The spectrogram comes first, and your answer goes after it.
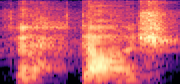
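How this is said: The r is pronounced like a breathy h. "the R's are actually an H"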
